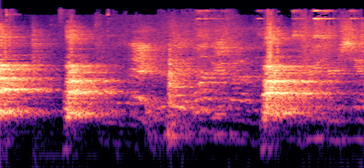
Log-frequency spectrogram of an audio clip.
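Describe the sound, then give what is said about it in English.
A dog barks at a home in a Texas eco-community, a few sharp, loud barks spaced about a second apart, each one trailing off before the next. “That's the dog.”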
